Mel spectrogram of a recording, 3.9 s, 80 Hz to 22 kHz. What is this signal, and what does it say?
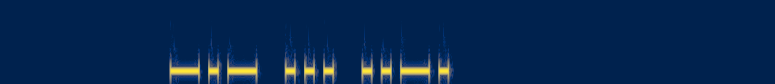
Morse code, heard as a keyed tone, about 25 wpm, 700 Hz. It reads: KSF
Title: USA Call Sign Postfixes - 3 Letters 25wpm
